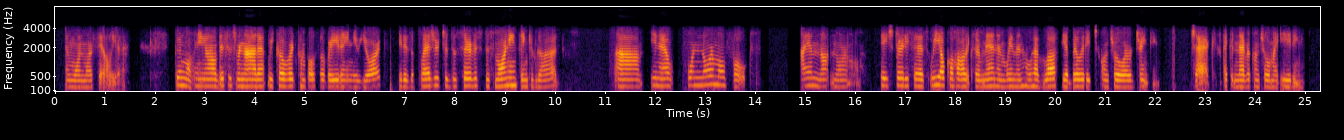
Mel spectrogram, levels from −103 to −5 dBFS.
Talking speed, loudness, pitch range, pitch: 150 wpm, -23 LUFS, 190-205 Hz, 195 Hz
